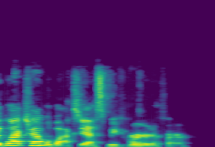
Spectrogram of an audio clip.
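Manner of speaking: ordinary delivery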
